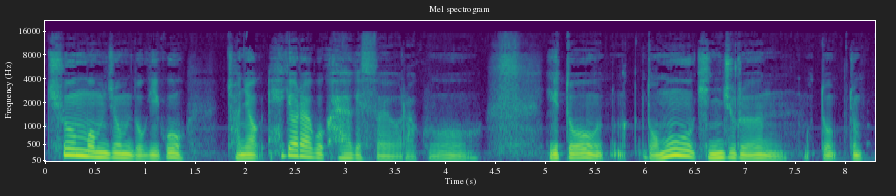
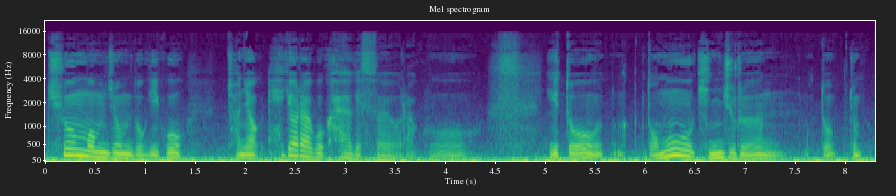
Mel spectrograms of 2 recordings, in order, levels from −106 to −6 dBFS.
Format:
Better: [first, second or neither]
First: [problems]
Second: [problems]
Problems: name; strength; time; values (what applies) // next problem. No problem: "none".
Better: first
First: none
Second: low rumble; faint; throughout; 20 dB below the speech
